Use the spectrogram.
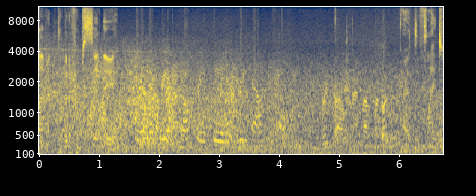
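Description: An airliner bound for Miami turns after departing Los Angeles airport, its loud continuous jet roar filling the scene with a few sharp clicks and bumps over the top.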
